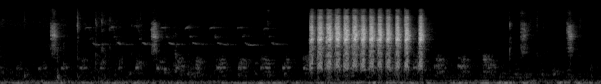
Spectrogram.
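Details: Long-tailed shrike singing to call its flock: a run of soft, short high notes, then one loud, harsh, rasping burst of rapid pulses lasting about a second, followed by scattered faint ticks.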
